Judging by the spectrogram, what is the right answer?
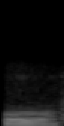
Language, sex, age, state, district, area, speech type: Manipuri, male, 18-30, Manipur, Senapati, rural, conversation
